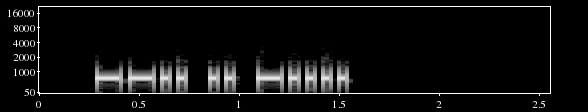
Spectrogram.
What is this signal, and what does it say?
Morse code, heard as a keyed tone, about 29 wpm, 700 Hz. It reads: ZI6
